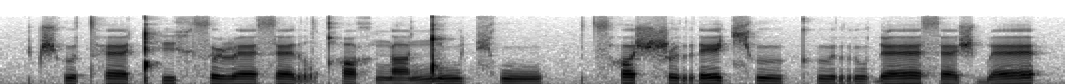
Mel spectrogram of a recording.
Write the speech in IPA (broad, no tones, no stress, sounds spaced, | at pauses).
t͡ʃʰ ɯ tʰ ɛː ǃʰ i x s ɯ ɭ ɛː s ɛ r qʰ ʌ x ŋ a ŋ͡ǃ uː t͡ɕʰ u | t͡sʰ ʌ ʃ ʂ ɯ r ɾ e t͡ɕʰ ɯː kʰ ɯ r u ɗ ɛː s ɛː ʃ b ɛ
